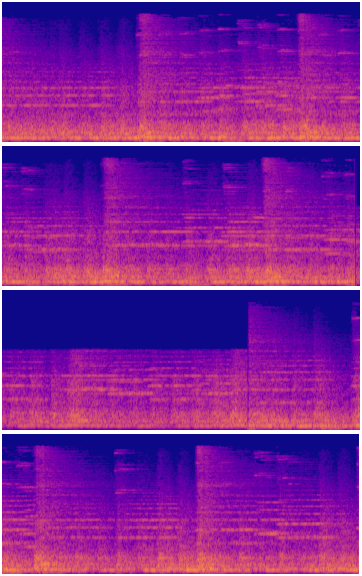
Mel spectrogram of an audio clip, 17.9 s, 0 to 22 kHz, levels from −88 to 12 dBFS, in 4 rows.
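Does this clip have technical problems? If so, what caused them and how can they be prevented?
Yes. From 8.89 to 12.04 s the sound turns dull and slightly quieter, with nothing above 3.8 kHz and a brief 20 ms gap at the change, likely an input switched to a poorer device. Locking the recording input to one microphone, and disabling automatic device switching or headset call profiles, prevents it.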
